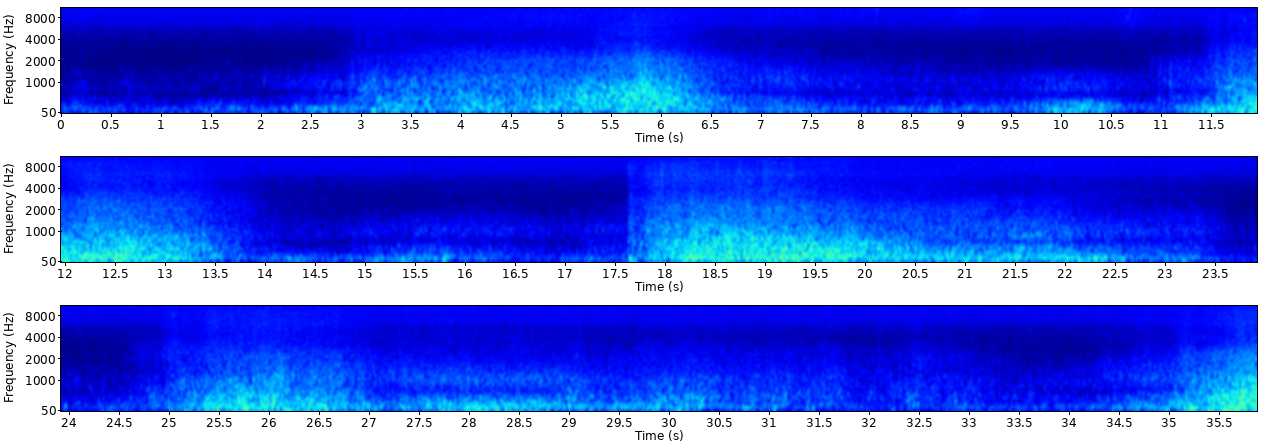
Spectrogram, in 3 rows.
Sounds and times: Waves breaking on a sandy beach 0:02.2 - 0:08.7
Waves breaking on a sandy beach 0:17.2 - 0:23.6
Waves breaking on a sandy beach 0:24.4 - 0:35.8

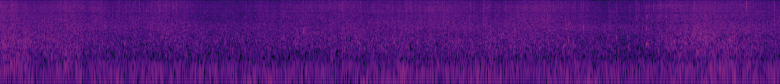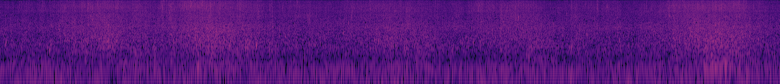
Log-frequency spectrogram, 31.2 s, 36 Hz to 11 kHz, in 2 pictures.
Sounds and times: waves 0:00.0 - 0:31.2

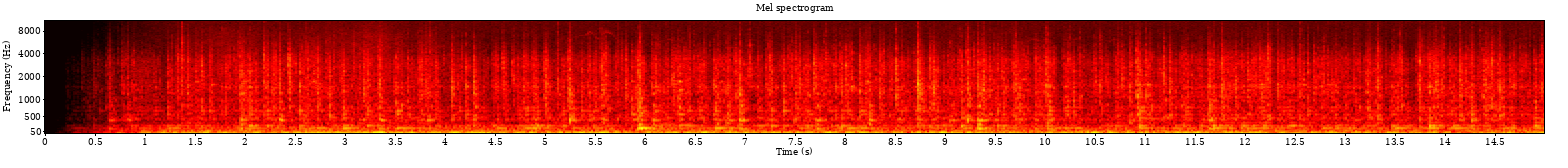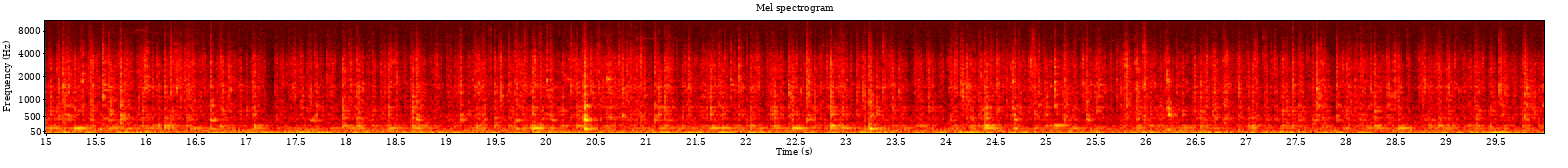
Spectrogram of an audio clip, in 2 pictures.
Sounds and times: rain on a skylight-window 0:00.7 - 0:29.9

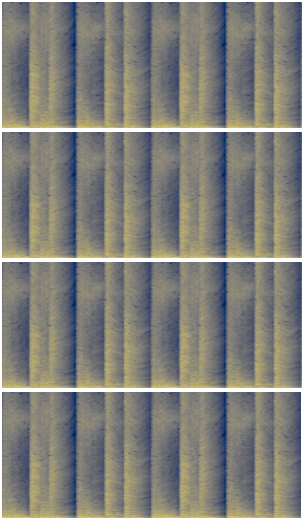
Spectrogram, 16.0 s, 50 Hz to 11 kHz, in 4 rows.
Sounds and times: computer beat 0:00.0 - 0:15.9

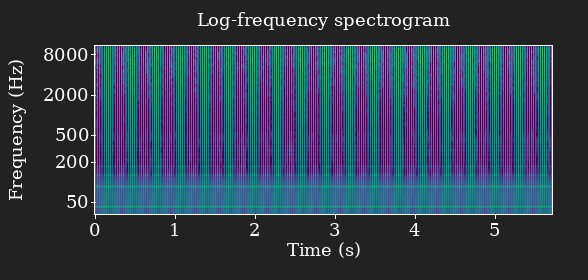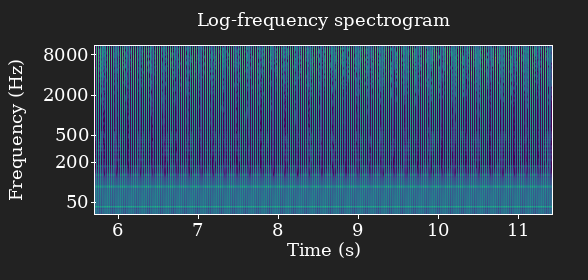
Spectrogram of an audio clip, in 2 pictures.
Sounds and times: sawtooth output 0:00.0 - 0:11.4

